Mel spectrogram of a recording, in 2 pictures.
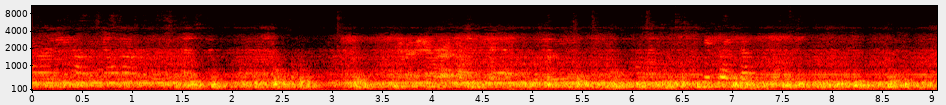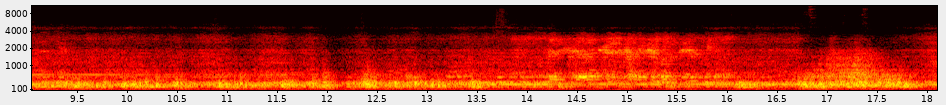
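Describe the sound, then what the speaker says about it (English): Continuous heavy rotor and engine roar of a helicopter landing, loud and steady throughout with a dense rumbling wash and no clear breaks. "There was a helicopter just landed."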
